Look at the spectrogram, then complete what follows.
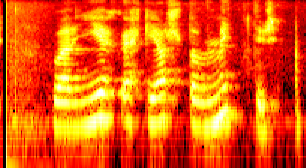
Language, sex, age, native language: Icelandic, male, 8, Icelandic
